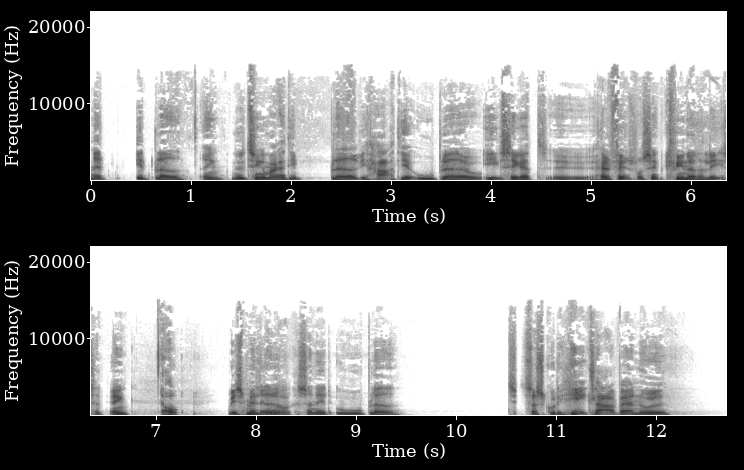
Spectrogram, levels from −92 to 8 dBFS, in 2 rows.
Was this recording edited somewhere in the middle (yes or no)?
yes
